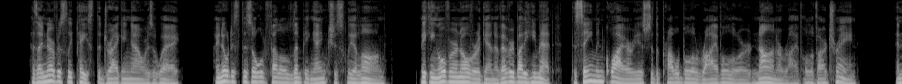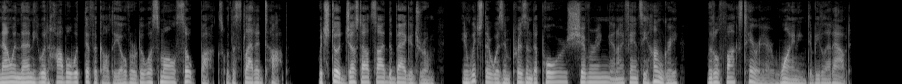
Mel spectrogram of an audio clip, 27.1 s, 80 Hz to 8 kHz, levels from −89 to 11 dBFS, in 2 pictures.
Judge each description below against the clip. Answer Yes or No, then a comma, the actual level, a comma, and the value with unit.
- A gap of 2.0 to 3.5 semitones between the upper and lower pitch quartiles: No, average, 4.1 semitones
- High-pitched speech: No, low, 115 Hz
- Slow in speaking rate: No, average, 190 wpm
